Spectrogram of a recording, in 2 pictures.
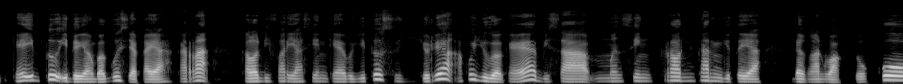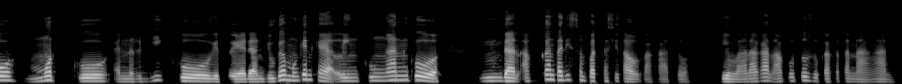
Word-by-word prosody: kayaknya 180 Hz, -1 st, -1 dB
itu 230 Hz, -, +1 dB
ide 135 Hz, -3 st, +3 dB
yang 125 Hz, 0 st, +3 dB
bagus 160 Hz, +9 st, 0 dB
ya, 125 Hz, -, +2 dB
Kak, 120 Hz, 0 st, 0 dB
ya, 115 Hz, 0 st, +4 dB
karena 155 Hz, +7 st, +2 dB, 0.3 s
kalau 140 Hz, 0 st, +4 dB
divariasiin 140 Hz, -1 st, -5 dB
kayak 130 Hz, -1 st, -3 dB
begitu 145 Hz, -, -1 dB
sejujurnya 145 Hz, -, 0 dB
aku 235 Hz, -, -6 dB
juga 140 Hz, -8 st, +3 dB
kayaknya 140 Hz, -, +2 dB
bisa 130 Hz, +1 st, -6 dB, 0.3 s
mensinkronkan 160 Hz, +4 st, -4 dB
gitu 140 Hz, 0 st, -5 dB
ya 125 Hz, -, +2 dB, 0.3 s
dengan 120 Hz, -2 st, -1 dB
waktuku, 180 Hz, -, +4 dB
mood-ku, 150 Hz, 0 st, 0 dB
energiku, 145 Hz, +3 st, 0 dB
gitu 130 Hz, -, -10 dB
ya, 125 Hz, 0 st, +2 dB
dan 130 Hz, +1 st, +1 dB
juga 145 Hz, +11 st, +1 dB
mungkin 200 Hz, +4 st, 0 dB
kayak 165 Hz, -7 st, 0 dB
lingkunganku. 175 Hz, +1 st, +1 dB, 0.4 s
Mmm, 165 Hz, +2 st, -4 dB
dan 155 Hz, -1 st, +7 dB
aku 155 Hz, +1 st, -9 dB
kan 230 Hz, +6 st, 0 dB
tadi 205 Hz, -1 st, 0 dB
sempat 190 Hz, -5 st, -5 dB
kasih 160 Hz, -1 st, -14 dB
tahu 125 Hz, -3 st, -3 dB
Kakak 105 Hz, -1 st, -18 dB
tuh, 115 Hz, -2 st, -17 dB, 0.3 s
di 135 Hz, -, 0 dB
mana 130 Hz, +3 st, -6 dB
kan 170 Hz, 0 st, -2 dB
aku 140 Hz, +5 st, -9 dB
tuh 185 Hz, +2 st, -6 dB
suka 135 Hz, -4 st, -11 dB
ketenangan, 125 Hz, -3 st, -12 dB
145 Hz, 165 wpm, -22 LUFS, 130-175 Hz, 0.4 s, dan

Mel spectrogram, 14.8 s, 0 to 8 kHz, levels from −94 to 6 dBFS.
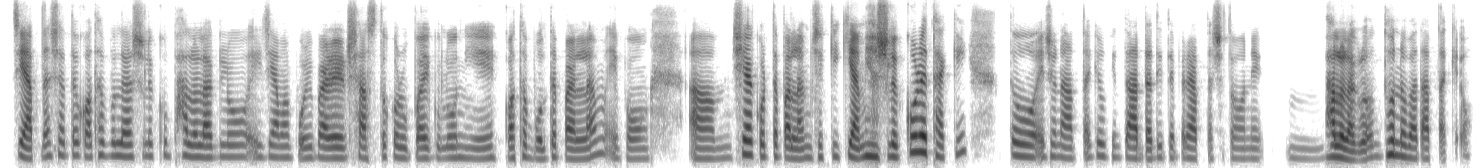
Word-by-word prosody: জ্বী। -, -, -4 dB
আপনার 205 Hz, +3 st, -7 dB
সাথেও 230 Hz, 0 st, -6 dB
কথা 215 Hz, +3 st, -3 dB
বলে, 225 Hz, -1 st, -2 dB
আসলে 220 Hz, +1 st, -4 dB
খুব 235 Hz, -2 st, -14 dB
ভালো 215 Hz, -3 st, -1 dB
লাগলো। 205 Hz, +1 st, -2 dB, 0.2 s
এই -, -, -11 dB
যে -, -, -11 dB
আমার 195 Hz, 0 st, -7 dB
পরিবারের 190 Hz, 0 st, +1 dB
স্বাস্থ্যকর 195 Hz, +1 st, -3 dB
উপায়গুলো 185 Hz, +1 st, -4 dB
নিয়ে 180 Hz, -1 st, -7 dB, 0.2 s
কথা 185 Hz, +2 st, -1 dB
বলতে 170 Hz, +4 st, -3 dB
পারলাম 175 Hz, +6 st, +1 dB, 0.2 s
এবং 175 Hz, -1 st, -8 dB, 0.6 s
আম 175 Hz, -1 st, 0 dB, 0.2 s
শেয়ার 250 Hz, -2 st, +8 dB
করতে 215 Hz, 0 st, -2 dB
পারলাম, 175 Hz, -2 st, +3 dB
যে 205 Hz, -, -5 dB
কি, 215 Hz, -, -8 dB
কি -, -, +2 dB
আমি 215 Hz, +4 st, 0 dB
আসলে 210 Hz, 0 st, +7 dB
করে 295 Hz, 0 st, +10 dB
থাকি। 205 Hz, +7 st, -3 dB, 0.5 s
তো 240 Hz, -, -3 dB, 0.3 s
এজন্য 215 Hz, -2 st, -6 dB
আপনাকেও 220 Hz, +4 st, -9 dB
কিন্তু 195 Hz, 0 st, -15 dB
আড্ডা 170 Hz, -1 st, +1 dB
দিতে 200 Hz, -1 st, -10 dB
পেরে, 190 Hz, -, -4 dB
আপনার -, -, -16 dB
সাথেও, -, -, -8 dB
অনেক 175 Hz, -1 st, -13 dB, 0.3 s
উম 180 Hz, -2 st, -22 dB, 0.3 s
ভালো 205 Hz, -2 st, +9 dB
লাগলো। 155 Hz, 0 st, +1 dB, 0.2 s
ধন্যবাদ 210 Hz, -7 st, +2 dB
আপনাকেও। -, -, -11 dB
195 Hz, 185 wpm, -26 LUFS, 180-215 Hz, 0.6 s, করে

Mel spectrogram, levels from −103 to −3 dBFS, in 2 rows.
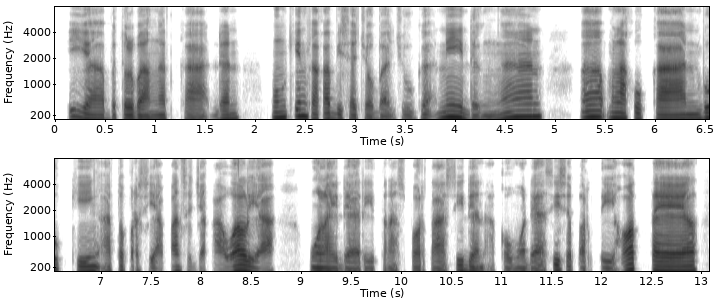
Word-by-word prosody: Iya, 115 Hz, -12 st, -1 dB
betul 100 Hz, -2 st, 0 dB
banget 95 Hz, +1 st, 0 dB
Kak 90 Hz, -2 st, -4 dB
dan 105 Hz, +4 st, -3 dB, 0.3 s
mungkin 155 Hz, +5 st, +2 dB
Kakak 125 Hz, -6 st, -1 dB
bisa 105 Hz, -4 st, -5 dB
coba 90 Hz, -2 st, -6 dB
juga 95 Hz, +3 st, -10 dB
nih 150 Hz, +3 st, +6 dB
dengan, 125 Hz, -, +2 dB, 0.4 s
eee, 155 Hz, +2 st, +5 dB
melakukan 105 Hz, -6 st, +2 dB
booking 115 Hz, -5 st, -1 dB
atau -, -, -6 dB
persiapan 110 Hz, -, -7 dB
sejak 100 Hz, -3 st, -13 dB
awal 115 Hz, +9 st, +5 dB
ya, 110 Hz, -, 0 dB, 0.4 s
mulai 90 Hz, -1 st, +2 dB
dari 85 Hz, +1 st, -5 dB
transportasi 90 Hz, +4 st, -5 dB
dan 95 Hz, -5 st, -2 dB
akomodasi 85 Hz, +4 st, -4 dB
seperti 90 Hz, -5 st, -7 dB
hotel, 115 Hz, -, +6 dB
105 Hz, 125 wpm, -29 LUFS, 90-125 Hz, 0.4 s, nih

